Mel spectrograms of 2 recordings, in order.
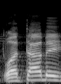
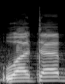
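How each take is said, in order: First: The final b bounces out with an added vowel. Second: The final b is held closed without a vowel. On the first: The speaker calls it wrong. "এভাবে কলকলা করা যাবে না" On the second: The speaker calls it right. "ওয়াতাব একটু ধরে বসতে হবে"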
